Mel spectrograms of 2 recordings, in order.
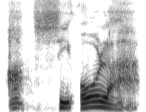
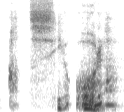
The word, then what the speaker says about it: Osceola: It's pronounced Osceola County. Thank you. And I have it written down. I have it written out just like that. And I still say it the wrong way. So, Osceola.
